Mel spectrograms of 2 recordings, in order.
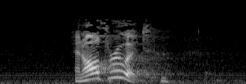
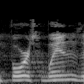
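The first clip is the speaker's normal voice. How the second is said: ordinary talk, nothing marked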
